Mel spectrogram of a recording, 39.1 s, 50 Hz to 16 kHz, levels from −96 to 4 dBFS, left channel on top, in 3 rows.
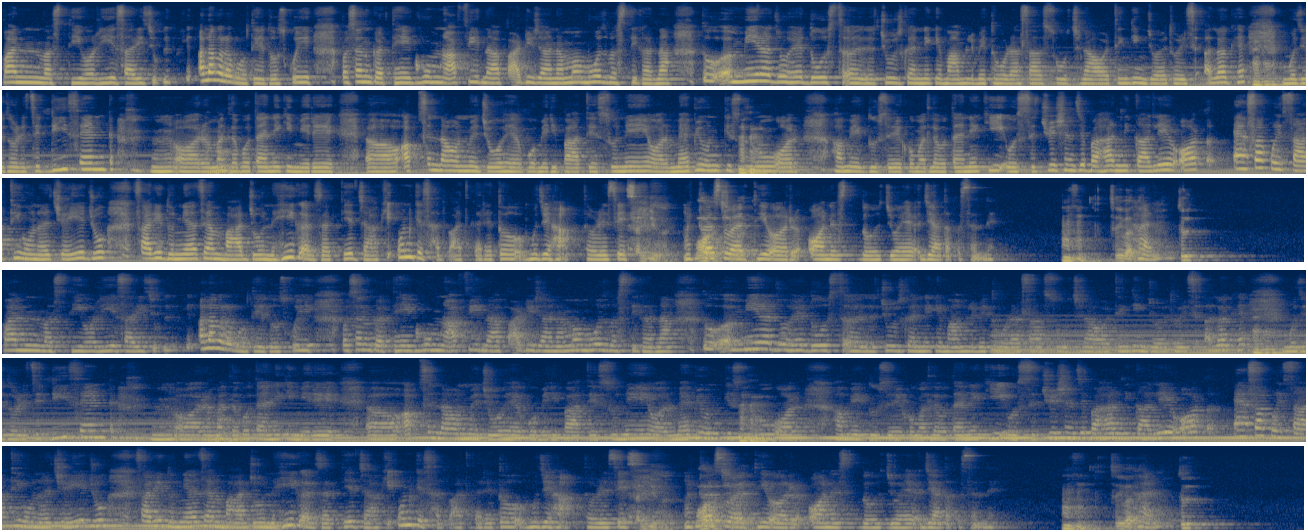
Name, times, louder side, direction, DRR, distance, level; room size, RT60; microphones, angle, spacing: voice 1, 0.0-1.7 2.0-25.0 25.4-35.5 35.8-36.0 37.4-37.8, left 5 dB, 50° left, 7 dB, 0.3 m, -26 dB
sound 1, 9.9-28.9, right 11 dB, 75° right, 0.4 m, -33 dB
voice 2, 15.1-15.4 20.4-20.7 32.4-32.7 33.0-33.5 36.7-36.9 37.2-37.5 37.9-38.0, left 2 dB, 65° left, 8 dB, 0.8 m, -25 dB
11.5 x 6.1 x 2.7 m, 0.87 s
head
